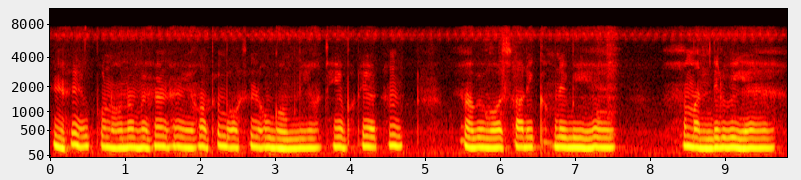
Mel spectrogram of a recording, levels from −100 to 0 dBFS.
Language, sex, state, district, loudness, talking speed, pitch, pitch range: Hindi, male, Uttar Pradesh, Jalaun, -30 LUFS, 145 wpm, 175 Hz, 165-185 Hz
